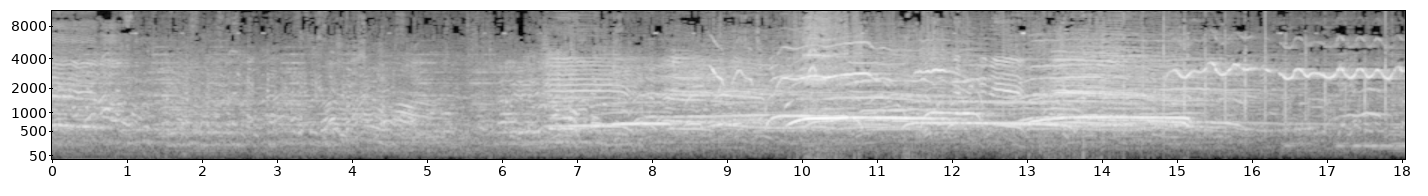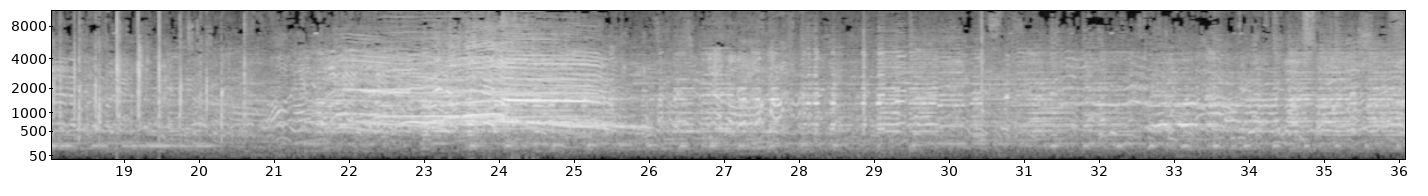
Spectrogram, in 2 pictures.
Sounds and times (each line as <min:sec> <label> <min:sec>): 0:00.0 crowd of tourists 0:36.0
0:05.7 singing 0:13.6
0:06.3 Wedding procession (singing, clapping, playing) 0:21.0
0:14.7 clapping 0:20.8
0:31.0 singing 0:36.0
